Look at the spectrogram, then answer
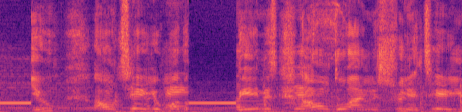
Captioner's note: beeping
